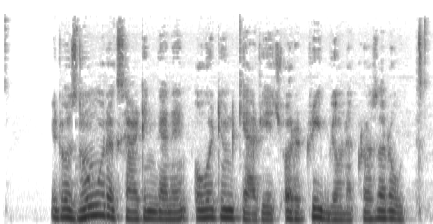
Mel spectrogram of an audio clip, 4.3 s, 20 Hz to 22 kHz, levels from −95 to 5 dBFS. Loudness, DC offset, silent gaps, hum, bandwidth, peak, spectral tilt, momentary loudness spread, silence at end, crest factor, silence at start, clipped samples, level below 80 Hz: -22 LUFS; under 0.1%; none; none; 16 kHz; -8 dBFS; -6.5 dB/octave; 7 LU; 0.1 s; 14 dB; 0.5 s; under 0.1%; -54 dBFS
